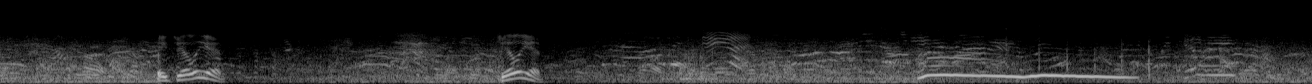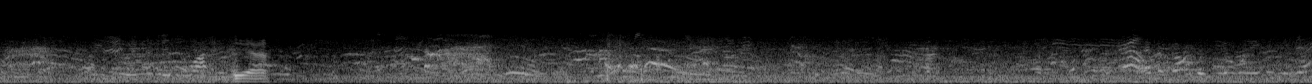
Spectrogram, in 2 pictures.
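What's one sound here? Pool water laps and splashes gently.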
